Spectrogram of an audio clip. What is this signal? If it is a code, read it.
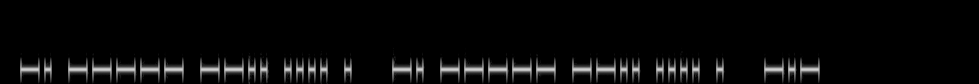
Morse code, heard as a keyed tone, about 20 wpm, 700 Hz. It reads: N0ZHE N0ZHE K
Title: Speed-Racing Common QSO Phrases - 17wpm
